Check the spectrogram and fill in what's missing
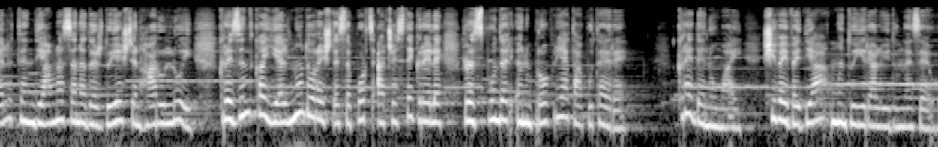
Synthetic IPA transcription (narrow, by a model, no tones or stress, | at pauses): elt̪e̞ɨnd̪iamnəsənəd̪əʒd̪uje̞ʃt̪ʲɨnɦaɾulːuj | kɾe̞zɨnd̪kəje̞lnud̪o̞ɾe̞ʃt̪e̞səpo̞rt̪sʲat͡ʃe̞st̪e̞ɡɾe̞le̞rəspund̪e̞rʲɨnpɾo̞pɾiat̪aput̪e̞ɾe̞ | kɾe̞d̪e̞numajʃive̞jve̞d̪eamɨnt̪uiɾealujd̪umne̞ze̞w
